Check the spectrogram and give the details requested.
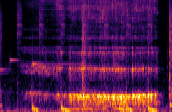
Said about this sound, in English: This is tea time. Let's get out the tea here and take a big sip.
